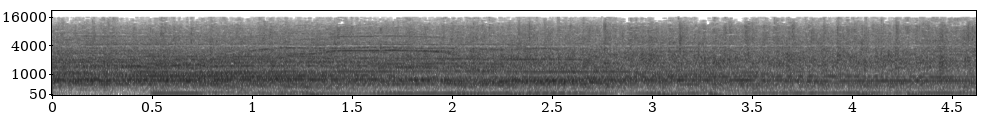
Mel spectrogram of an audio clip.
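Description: A live audience gives dense, sustained applause and cheering as a standing ovation at the close of a show. The loud clapping holds steady throughout, with scattered whoops mixed in.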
